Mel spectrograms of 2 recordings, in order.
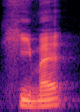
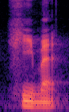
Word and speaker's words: hime: Actually, accent on the first syllable, so hime would be. Yeah, it is. I've heard it also the other way, but yeah, no. Technically, the accent should be on the first one, so hime.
